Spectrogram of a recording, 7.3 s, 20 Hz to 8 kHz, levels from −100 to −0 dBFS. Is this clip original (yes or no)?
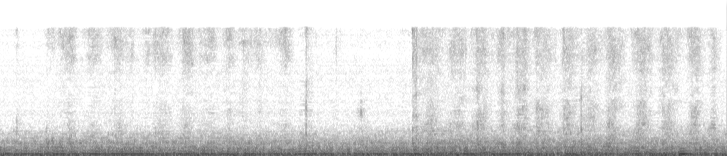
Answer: no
